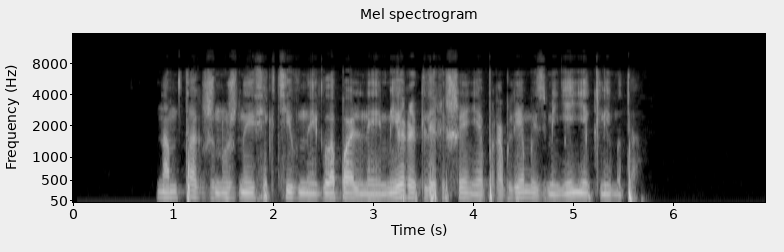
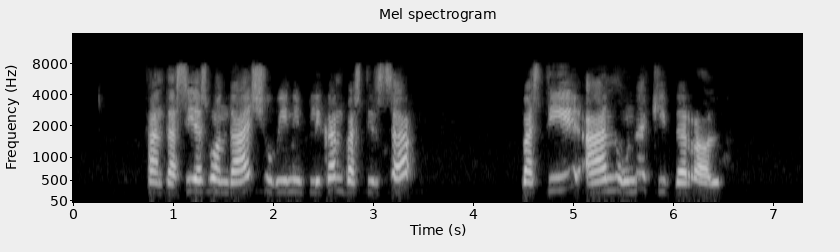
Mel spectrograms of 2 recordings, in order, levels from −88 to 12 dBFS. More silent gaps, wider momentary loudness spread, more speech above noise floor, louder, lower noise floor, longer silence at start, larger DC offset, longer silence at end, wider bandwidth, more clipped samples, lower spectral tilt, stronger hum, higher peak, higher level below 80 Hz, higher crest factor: neither; second, 5 LU vs 9 LU; about the same, 62 dB vs 63 dB; about the same, -19 LUFS vs -19 LUFS; about the same, -81 dBFS vs -82 dBFS; about the same, 0.85 s vs 0.75 s; neither; first, 1.3 s vs 0.85 s; first, 9.6 kHz vs 8.4 kHz; neither; first, -5 dB/octave vs 2.5 dB/octave; neither; about the same, -2 dBFS vs -2 dBFS; first, -40 dBFS vs -82 dBFS; about the same, 18 dB vs 20 dB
